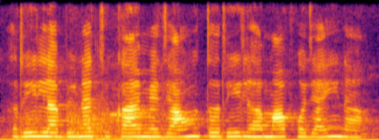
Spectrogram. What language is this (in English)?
Chhattisgarhi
